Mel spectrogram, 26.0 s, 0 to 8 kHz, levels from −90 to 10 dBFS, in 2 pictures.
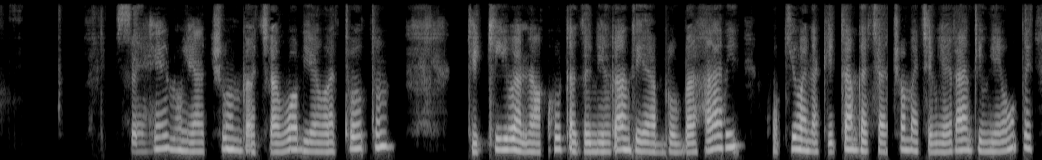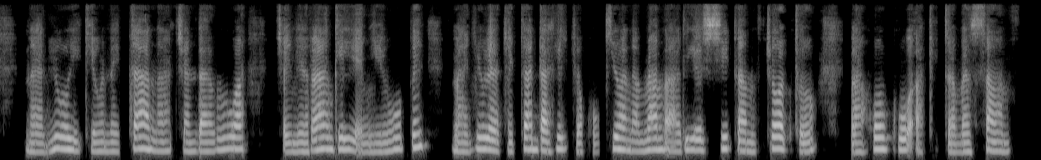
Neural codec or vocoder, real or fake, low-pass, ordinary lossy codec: codec, 16 kHz in and 24 kHz out, 0.6 kbps, FireRedTTS-2 codec; fake; 7.2 kHz; MP3, 48 kbps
